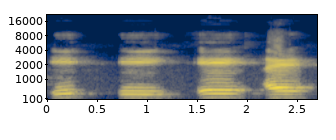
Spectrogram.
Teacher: इनमें होठ गोल नहीं हो रहे तो ये आवृत्तमुखी हैं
